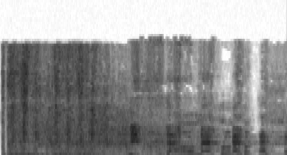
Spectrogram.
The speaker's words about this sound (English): You know, gunshots for you.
